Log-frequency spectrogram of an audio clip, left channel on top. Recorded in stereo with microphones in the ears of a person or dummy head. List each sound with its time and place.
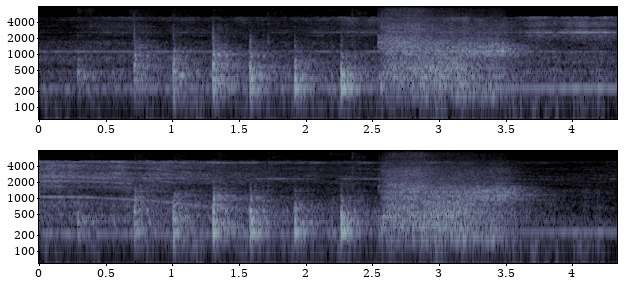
0.3 s running footsteps: 55° left (ahead or behind), 3 m; by 2.4 s centre (ahead or behind), 1.4 m
2.5 s an explosion: 55° left (ahead or behind), 5 m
